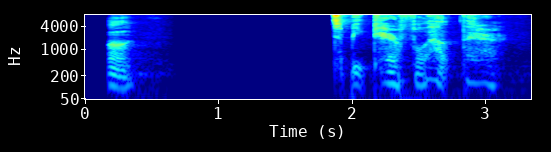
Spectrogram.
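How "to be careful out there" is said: soft, hushed half-whisper, kept quiet. Voicing a woman in her flat warning the party: half-whispering. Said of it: "She whispers".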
